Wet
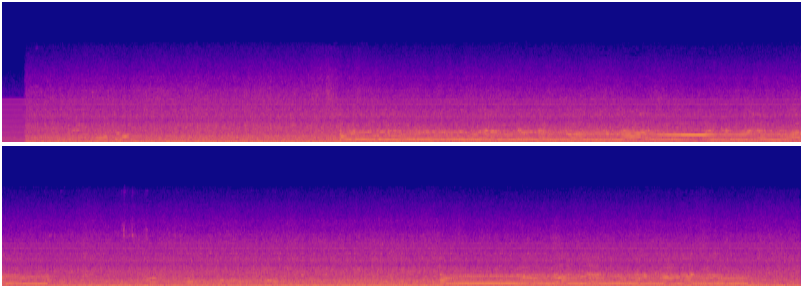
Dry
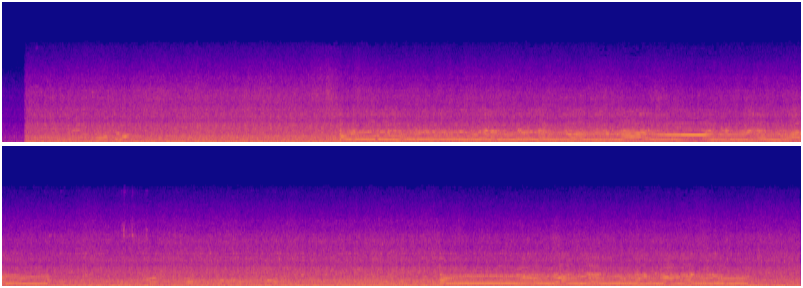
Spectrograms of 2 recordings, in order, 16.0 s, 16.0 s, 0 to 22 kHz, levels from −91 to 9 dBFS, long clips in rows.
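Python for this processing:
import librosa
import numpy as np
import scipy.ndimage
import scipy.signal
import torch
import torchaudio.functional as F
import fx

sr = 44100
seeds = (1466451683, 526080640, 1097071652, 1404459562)

y = fx.dmg_buzz(x, sr, base_hz=400.0, harmonics=17, level_db=-40.0, tilt_db=-3, odd_only=False)
y = fx.echo_split(y, sr, split_hz=930.0, low_ms=155, high_ms=213, feedback_pct=52, wet_db=-13.0)
y = y * librosa.db_to_amplitude(-3.0)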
